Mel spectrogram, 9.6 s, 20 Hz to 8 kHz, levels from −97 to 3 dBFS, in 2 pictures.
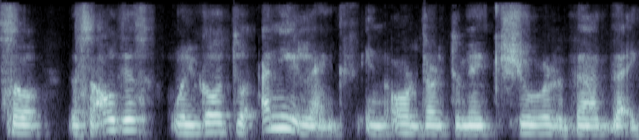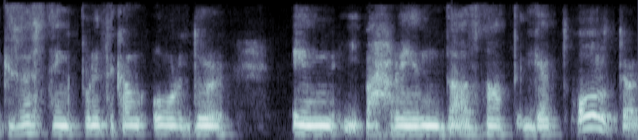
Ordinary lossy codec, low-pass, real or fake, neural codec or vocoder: AAC, 32 kbps; 7.2 kHz; fake; codec, 16 kHz, 8 kbps, FreqCodec, smaller model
